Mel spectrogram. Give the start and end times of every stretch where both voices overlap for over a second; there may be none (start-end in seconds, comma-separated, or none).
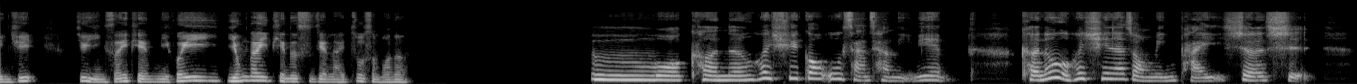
none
